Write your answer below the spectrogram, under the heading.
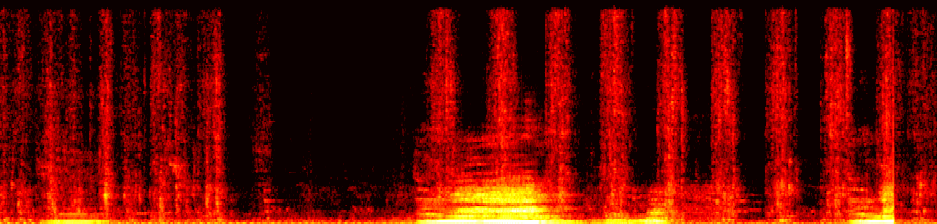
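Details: Jersey-Mundi cross cow that has just calved for the first time, with her bull calf, Pabna, Bangladesh. A short low moo, then a long, loud bellow, followed by a few quieter calls and a brief final moo.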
